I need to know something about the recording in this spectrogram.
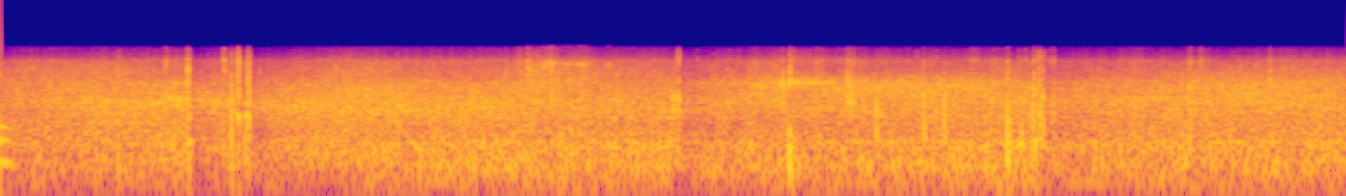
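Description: Rooftop packaged air-conditioning unit running with a steady noise, heard through the cabinet the camera rests on, with a few knocks of handling as the camera is set down.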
